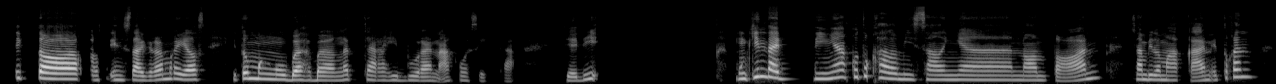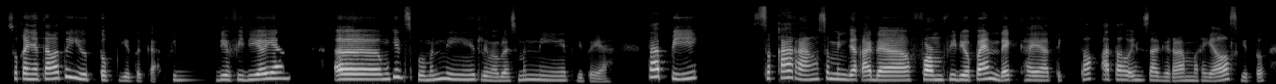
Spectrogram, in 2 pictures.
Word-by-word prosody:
TikTok, 265 -4 +9
terus 205 -1 -10
Instagram 210 +3 -1
Reels, 225 -2 +2 0.3
itu 220 +5 +1
mengubah 230 -6 +1
banget 195 +2 -3
cara 205 -3 -4
hiburan 185 -2 -6
aku 190 +2 -10
sih, 160 -2 -20 0.2
Kak, - - -18 0.5
jadi 185 +9 -6 1.4
Mungkin 340 +8 +2
tadinya 260 +1 +1
aku 345 +3 -5
tuh 385 - -3
kalau 285 -4 +1
misalnya 220 -2 -4 0.6
nonton 200 - -4 0.3
sambil 225 -2 -1
makan, 200 -1 -4
itu 210 +8 -12
kan 345 - +2 0.3
suka 270 -1 -1
nyetelnya 255 +2 +3
tuh 340 - +2
YouTube 230 -4 -4
gitu, 170 -2 -10
Kak, - - -14 0.5
video-video 215 +3 -1
yang, 280 - +4 0.5
eee, 240 0 +7
mungkin 330 +8 -2
10 215 -11 -7
menit, 230 -3 -3
15 180 -2 -6
menit, 205 -3 -8
gitu 150 -1 -14
ya. 135 0 -12 0.3
Tapi, 300 -6 +1 0.6
sekarang 285 -6 +1
semenjak 235 -5 -1
ada 200 -1 +3
form 215 0 +3
video 220 -2 0
pendek 235 -4 +3
kayak 195 -2 -2
TikTok 235 +6 -9
atau 225 -2 -2
Instagram 185 -3 -6
Reels 180 +8 -3
gitu, 165 -2 -12
220 Hz, 125 wpm, -23 LUFS, 200-250 Hz, 1.4 s, TikTok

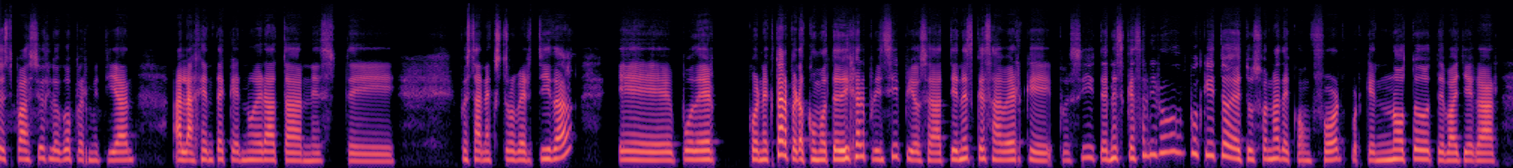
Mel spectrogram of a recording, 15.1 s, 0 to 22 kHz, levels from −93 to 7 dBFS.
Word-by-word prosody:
espacios 225 +1 -2
luego 215 0 -2
permitían, 195 0 -3 0.4
a 200 - +4
la 190 -1 +5
gente 210 +1 -2
que 195 -1 -5
no 200 +1 -2
era 200 0 +2
tan 185 -2 -1
este, 170 -2 -6 0.6
pues 210 - -5
tan 205 -1 +1
extrovertida, 210 - 0 0.5
eh, 195 -2 0
poder 210 0 +3 0.3
conectar, 215 +9 +6
pero 220 -1 +4
como 205 -1 +2
te 215 - +5
dije 220 +5 +7
al 280 - 0
principio, 210 0 -3
o 190 - -4
sea, 185 0 -1
tienes 215 +5 +1
que 230 -2 -1
saber 205 0 0
que 190 -5 -2
pues 190 -1 -12
sí, 255 0 -7
tienes 220 +2 -1
que 240 - 0
salir 320 +3 -3
un 380 0 -2
poquito 315 -4 -1
de 235 -4 +3
tu 215 +1 -1
zona 225 +3 0
de 210 - -1
confort 185 +4 -2
porque 190 - -6
no 210 +3 +3
todo 215 -1 +1
te 195 -2 -4
va 185 - +3
a - - +1
llegar 180 -1 +1
205 Hz, 190 wpm, -25 LUFS, 190-220 Hz, 0.6 s, dije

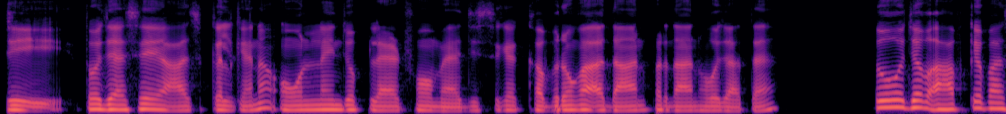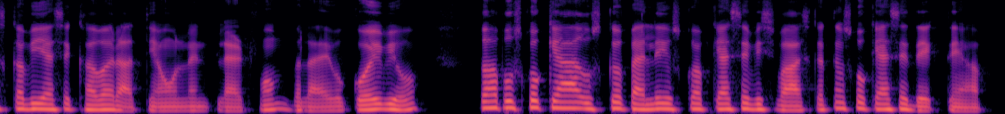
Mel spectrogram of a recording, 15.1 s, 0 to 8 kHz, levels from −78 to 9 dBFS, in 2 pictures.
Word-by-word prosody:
जी, 105 -6 +1 0.2
तो 135 0 +4
जैसे 130 +1 +3
आजकल 115 +2 -1
क्या 110 0 -4
है - - -1
ना 155 +5 0
ऑनलाइन 120 +2 +2
जो 125 0 +1
प्लेटफॉर्म 110 -2 -2
है, 95 -1 -1
जिससे 105 +4 -10
क्या 115 0 -3
खबरों 115 +1 0
का 125 - +4
आदान-प्रदान 110 0 -1
हो 105 0 -2
जाता 100 +1 -4
है। 135 - -6 0.8
तो 185 +2 +5
जब 180 0 +3
आपके 130 +5 +2
पास 150 -3 +2
कभी 145 0 +3
ऐसी 135 +1 +1
खबर 125 0 +2
आती 100 0 -3
है 100 - -3
ऑनलाइन 105 0 -4
प्लेटफॉर्म 105 +8 -3
भलाए 100 -3 -4
वो 105 +1 -4
कोई 130 +2 +5
भी 135 -1 +3
हो, 125 +2 +1 0.5
तो 170 - +3
आप 170 0 +3
उसको 175 +1 +2
क्या 165 -1 +3
उसको 145 +5 0
पहले 135 +2 +3
ही 145 - +3
उसको 140 +2 -2
आप 135 - -1
कैसे 140 +1 +2
विश्वास 115 -3 0
करते 125 +5 -4
हैं? - - +1
उसको 155 +1 -1
कैसे 135 +1 +3
देखते 105 -4 -2
हैं 95 - -2
आप? 90 -1 -6
125 Hz, 210 wpm, -23 LUFS, 105-135 Hz, 0.8 s, तो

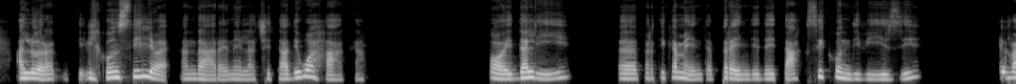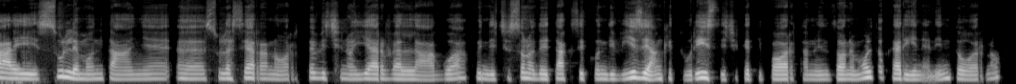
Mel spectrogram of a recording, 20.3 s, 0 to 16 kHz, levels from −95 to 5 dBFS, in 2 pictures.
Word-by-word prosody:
Allora, 185 -4 +5
d 165 - -29 0.2
il 180 -4 -2
consiglio 215 +1 +5
è: 145 - -1
andare 160 -3 -3
nella 155 -1 -6
città 165 +1 -4
di 200 - +2
Oaxaca 155 -9 0 1.2
poi 170 -3 +5
da 205 +5 +6
lì, 195 +1 +1 0.5
ehm, 175 0 +1
praticamente, 185 -4 -2
prendi 165 -2 0
dei 170 0 -2
taxi 210 +9 -1
condivisi 165 -2 -2 0.8
e 215 - +3
vai 180 -5 +5
sulle 220 0 +4
montagne, 165 0 -5
ehm, 170 -2 -3
sulla 180 +2 -3
Sierra 180 -1 0
Nord, 160 0 -7
che 195 - -4
è 190 - -1
vicino 180 -2 -6
a - - -3
Hierve 165 0 0
el 155 -1 +1
Agua, 150 +6 -4
quindi 165 -4 -3
ci 160 - -17
sono 190 +2 0
dei 165 -1 +1
taxi 170 +1 -2
condivisi 165 +4 +3
anche 170 +2 +1
turistici 175 +2 +1
che 165 - -3
ti 155 - -18
portano 160 -1 -1
in 155 0 -5
zone 160 0 0
molto 210 +6 +2
carine 155 -3 0
lì - - -6
intorno; 170 +1 -4
170 Hz, 150 wpm, -25 LUFS, 160-185 Hz, 1.2 s, da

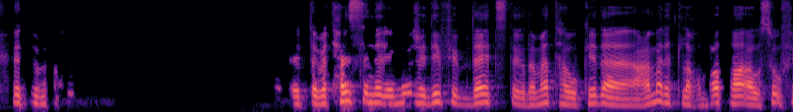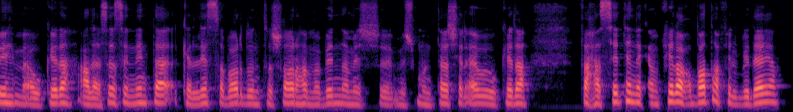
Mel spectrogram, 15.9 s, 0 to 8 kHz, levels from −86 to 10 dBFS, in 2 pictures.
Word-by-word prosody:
أنت 170 0 -3
بتحس 155 - -8 2.2
أنت 150 +1 -2
بتحس 190 +5 +4
إن 175 -2 +3
الemoji 165 +3 -1
دي 175 +4 +1
في 185 -3 -5
بداية 160 +6 +2
استخداماتها 150 0 -3
وكده 140 -2 +2
عملت 165 +8 -1
لغبطة 155 +4 +2
أو 130 -2 +2
سوء 180 - -4
فهم 165 -3 -2
أو 130 -2 -1
كده، 155 +4 +1
على 140 -2 +1
أساس 170 +7 -3
إن 160 -1 -4
أنت 165 0 +2
كان 145 -3 -3
لسه 160 +1 -2
برضه 155 0 0
انتشارها 150 +2 -1
ما 135 -1 -6
بيننا 155 +3 -3
مش 135 +1 -9
مش 130 0 -9
منتشر 145 +2 -3
أوي 155 0 0
وكده، 155 +2 0 0.5
فحسيت 155 - +1
إن 185 -3 +3
كان 155 -3 -5
في 195 - +2
لغبطة 180 0 +5
في 185 - -12
البداية؟ 170 +5 +2
155 Hz, 150 wpm, -24 LUFS, 140-170 Hz, 2.2 s, لغبطة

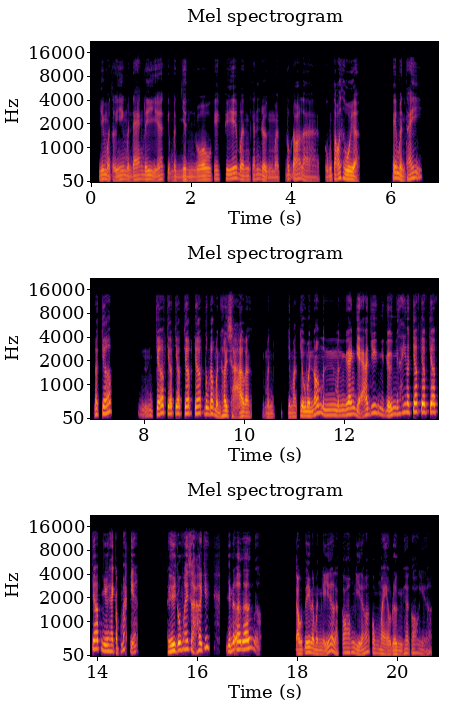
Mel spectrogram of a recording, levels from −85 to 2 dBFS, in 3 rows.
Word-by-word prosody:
Nhưng 120 +2 -2
mà - - -2
tự 90 - -9
nhiên 110 +5 -4
mình 100 -3 -6
đang 110 +4 -5
đi 115 -3 -3
vậy 100 - -3
á, 120 - -7
cái - - -10
mình 90 -3 -9
nhìn 90 -1 -5
vô 105 +2 -1
cái 120 -1 -8
phía 130 +4 -1
bên 100 -6 -4
cánh 115 +7 -9
rừng 85 -7 -5
mà 85 0 -7
lúc - - -9
đó - - -4
là 85 -1 -9
cũng 105 - -9
tối 135 - -1
thui 120 -5 +4
à, - - -1 0.7
cái 155 - +1
mình 110 -11 -1
thấy 145 +10 -4 0.4
nó - - -1
chớp, 190 +5 +3 0.6
ưm, 140 - -10
chớp, 200 +5 +4
chớp, - - +3
chớp, 195 0 +2
chớp, 195 0 +3
chớp. 195 +1 +2
Lúc 180 - +3
đó 185 - +4
mình - - -1
hơi 135 +2 +4
sợ 120 -1 +1
bạn, 110 -1 0 0.3
mình 95 0 -9 0.4
mặc 105 0 -6
dù 130 -2 +4
mình 125 0 +4
nói 200 - +3
mình 145 -7 -2
mình 140 +1 -2
gan 165 +3 +4
dạ 155 - +4
chứ, 210 +2 -1 0.2
tự - - +5
như 175 +1 -2
thấy 200 +5 -5
nó 230 - +4
chớp, 235 +2 +4
chớp, 230 -1 +7
chớp, 230 -1 +5
chớp 235 0 +4
như 175 -3 +2
hai 170 0 +2
cặp - - -5
mắt - - -3
vậy - - -1
á, - - -10 0.6
thì 170 +4 +8
cũng 200 +2 +6
phải 230 +1 +2
sợ 200 -3 +1
chứ, 280 - +1 0.3
nhìn 165 0 +1
nó - - +6
ớn 220 - +6
ớn. 235 +4 +6 0.8
Đầu 105 0 0
tiên 140 +4 +2
là 130 - +2
mình 100 -3 -4
nghĩ 90 - -2
đó - - 0
là - - -4
con 135 +1 -6
gì 100 -3 -3
đó, 135 +10 -5
con 115 -2 -8
mèo 90 -3 -4
rừng 95 -1 -3
hay 115 0 -8
con 120 +2 -11
gì 105 - -13
đó, - - -15
130 Hz, 270 wpm, -22 LUFS, -, 0.8 s, thì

